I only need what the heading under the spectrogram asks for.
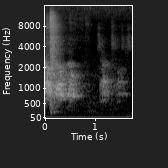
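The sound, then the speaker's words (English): A dog barks sharply a couple of times, a loud burst followed by a softer second bark, heard alone without talking. “Dog is going crazy.”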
